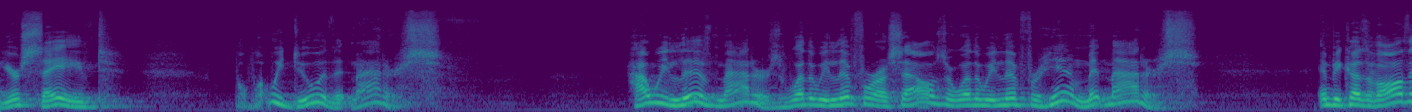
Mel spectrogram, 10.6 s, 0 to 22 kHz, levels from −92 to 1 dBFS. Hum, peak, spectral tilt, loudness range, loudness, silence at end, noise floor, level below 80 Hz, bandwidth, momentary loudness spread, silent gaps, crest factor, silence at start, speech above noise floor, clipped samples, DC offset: none; -22 dBFS; -7 dB/octave; 8 LU; -37 LUFS; 0 s; -75 dBFS; -78 dBFS; 15.5 kHz; 15 LU; none; 16 dB; 0 s; 38 dB; under 0.1%; under 0.1%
